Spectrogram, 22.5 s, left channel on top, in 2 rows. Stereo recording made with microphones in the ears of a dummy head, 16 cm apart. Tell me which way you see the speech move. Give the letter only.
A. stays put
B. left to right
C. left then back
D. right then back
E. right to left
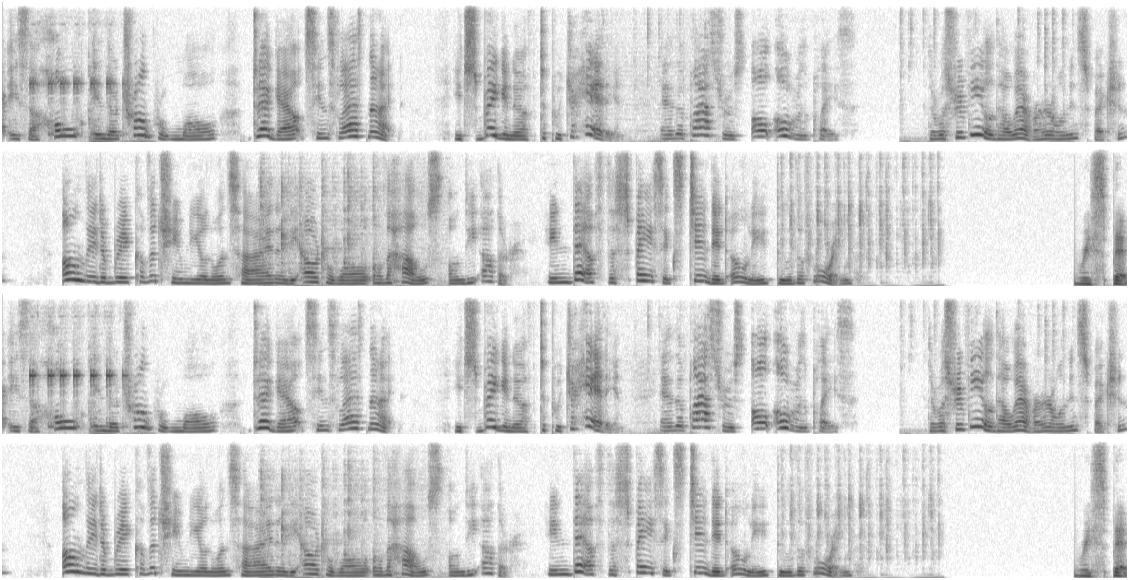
D.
